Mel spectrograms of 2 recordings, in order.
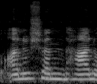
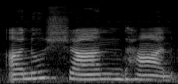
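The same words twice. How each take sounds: First: Said in the usual way. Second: अनुसंधान drawn out very slowly, part by part; slow sounding out. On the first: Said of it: "तो अनुसंधान होता है". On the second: Shown as a demonstration. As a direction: stretch अनुसंधान syllable by syllable. Teacher sounding out a spelling. (अनुसंधान को धीरे-धीरे तोड़कर बोलें)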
